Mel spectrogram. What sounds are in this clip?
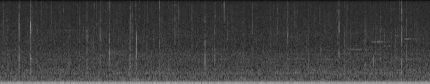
Hermit Thrush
